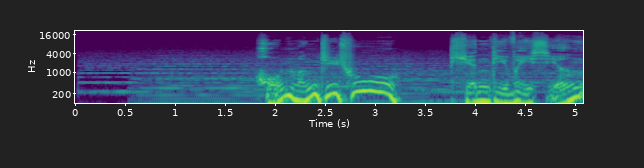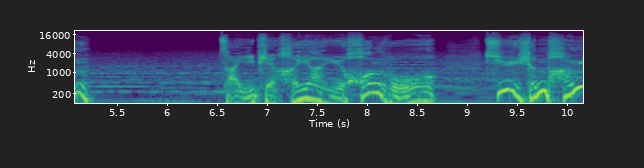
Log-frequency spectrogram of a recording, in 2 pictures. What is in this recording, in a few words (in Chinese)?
男 角色 老年音 神秘介绍旁白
